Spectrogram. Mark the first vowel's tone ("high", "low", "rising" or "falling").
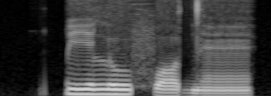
high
